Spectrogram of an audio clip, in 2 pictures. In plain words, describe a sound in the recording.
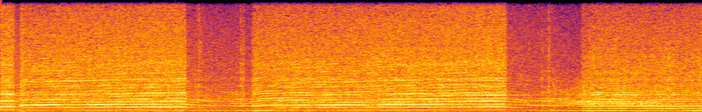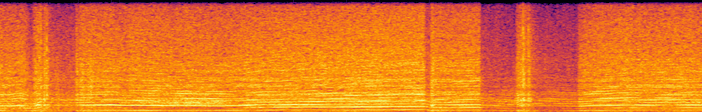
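A racing car engine roars loudly, its pitch climbing and dropping sharply with each gear change.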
